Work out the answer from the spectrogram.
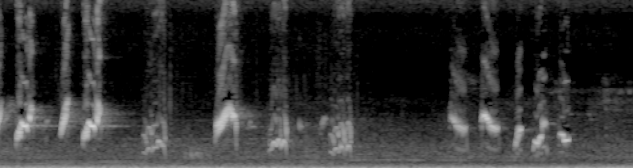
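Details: Red-whiskered bulbul lure singing meant to provoke competitive singing in other bulbuls; lively run of quick liquid whistles, about two notes a second, in two bursts separated by a short pause.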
